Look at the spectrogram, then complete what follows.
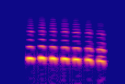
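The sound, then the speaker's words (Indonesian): A voice imitates a shrill, high-pitched shriek in seven quick, evenly spaced, loud bursts, with no other sound around it. “tapi itu bener-bener tau kalau kayak suara kalau di film-film mungkin ya hmm. yang hmm. kayak melengking melengking gitu banget gitu uh, tapi gue gue berpikir suara burung kali ya yeah.”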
